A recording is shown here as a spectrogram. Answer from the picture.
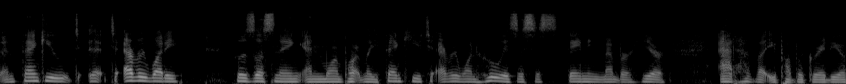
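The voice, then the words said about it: Scratchy, strained voice. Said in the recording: “my voice is a little scratchy right now. I've been yelling and screaming at the baseball game all day ... I think it's going out”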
